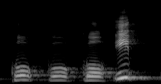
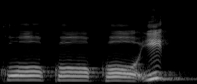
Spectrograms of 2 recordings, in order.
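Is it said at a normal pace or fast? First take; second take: fast; normal. First: It is said a bit faster. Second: It is said at a normal pace.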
